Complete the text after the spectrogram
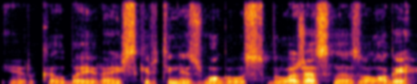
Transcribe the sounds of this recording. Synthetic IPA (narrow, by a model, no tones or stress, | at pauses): ɪɾkɐlˠbɐiːɾɐɪʃsʲkʲɪɾʲt̪ʲɪnʲɪsʒmoːɡɐʊsbɾuɔʒɐsnɐzoːlˠoːɡɐɪ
